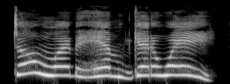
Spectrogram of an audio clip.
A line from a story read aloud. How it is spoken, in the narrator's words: yelled Whiff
